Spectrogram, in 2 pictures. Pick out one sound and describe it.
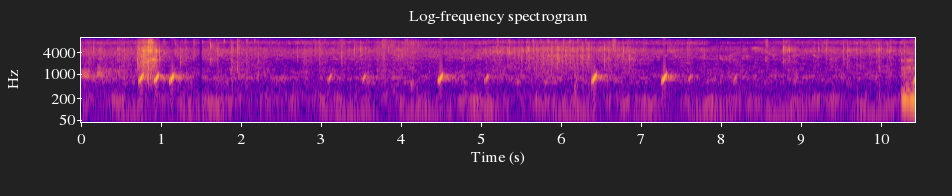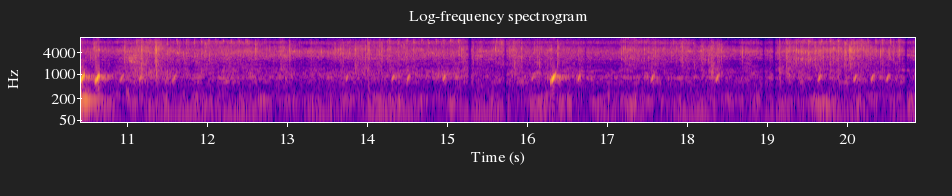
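Short bright electronic blips chime from a video game, again and again.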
